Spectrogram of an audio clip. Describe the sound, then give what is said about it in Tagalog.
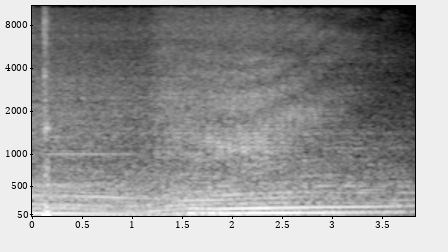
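A jeep's engine rumbles and revs up steadily as the driver pulls away, a low droning growl with a brief knock at the start. “Dahil doon ay umalis na lang kaagad ako sa kapinaandarang jeep.”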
